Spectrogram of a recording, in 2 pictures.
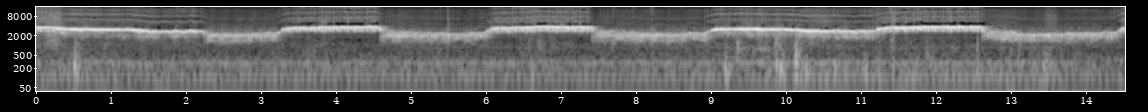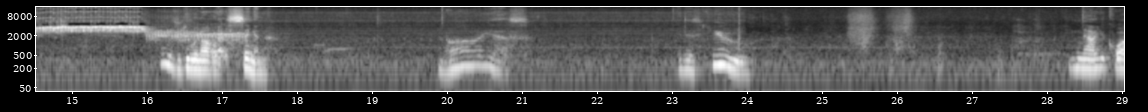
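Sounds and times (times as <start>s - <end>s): caged bird whistling: 0.0s - 17.2s.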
